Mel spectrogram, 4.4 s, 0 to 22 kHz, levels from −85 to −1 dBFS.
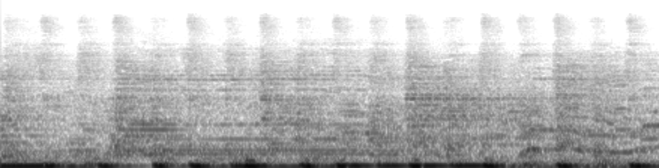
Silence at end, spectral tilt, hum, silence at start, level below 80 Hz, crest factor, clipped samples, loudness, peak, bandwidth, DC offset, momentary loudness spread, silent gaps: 0 s; -8.5 dB/octave; none; 0 s; -14 dBFS; 10 dB; under 0.1%; -18 LUFS; -2 dBFS; 4.6 kHz; under 0.1%; 5 LU; none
